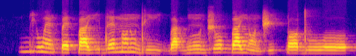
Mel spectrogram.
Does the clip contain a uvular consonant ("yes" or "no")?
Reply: no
